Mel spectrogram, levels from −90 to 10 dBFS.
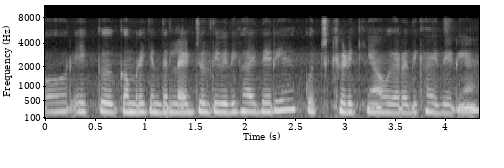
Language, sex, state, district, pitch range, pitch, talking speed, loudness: Hindi, female, Haryana, Rohtak, 210-225 Hz, 215 Hz, 260 wpm, -15 LUFS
